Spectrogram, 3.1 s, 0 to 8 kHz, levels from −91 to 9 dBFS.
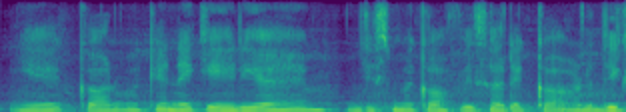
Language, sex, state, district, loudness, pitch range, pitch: Hindi, female, Uttar Pradesh, Shamli, -18 LUFS, 195-205 Hz, 200 Hz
